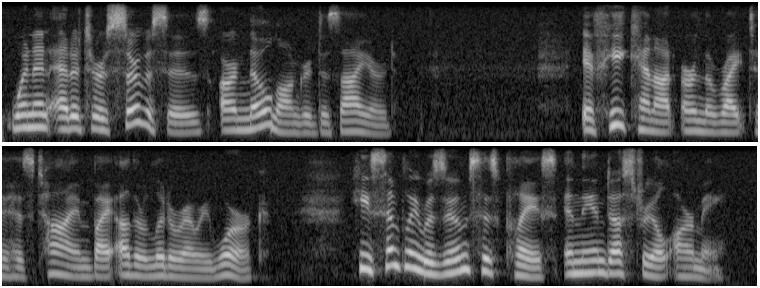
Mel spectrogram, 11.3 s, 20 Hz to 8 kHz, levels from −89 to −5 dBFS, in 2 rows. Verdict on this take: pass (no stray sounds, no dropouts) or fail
pass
